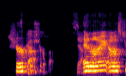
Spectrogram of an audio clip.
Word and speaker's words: Spirit Sherpa: And Kelle, you're a host of a podcast called Spirit Sherpa. Did I say it right? Spirit Sherpa.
